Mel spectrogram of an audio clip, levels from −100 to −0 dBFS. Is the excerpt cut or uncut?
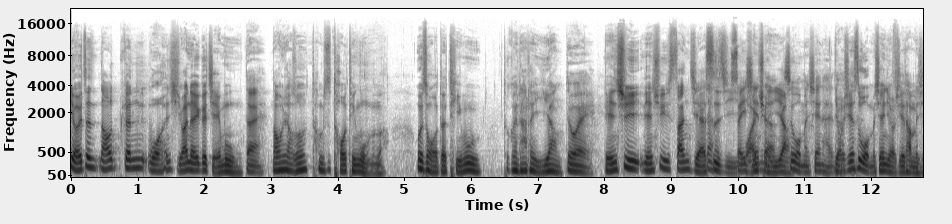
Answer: uncut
